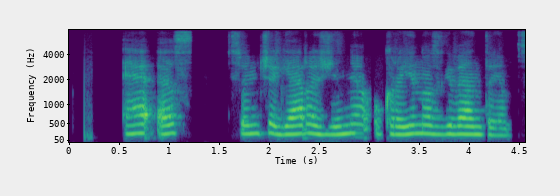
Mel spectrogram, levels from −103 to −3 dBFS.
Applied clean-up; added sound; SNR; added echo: none; none; none; none.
